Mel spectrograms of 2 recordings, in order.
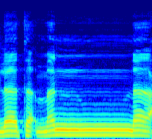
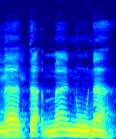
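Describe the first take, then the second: First: The two n sounds merge into one doubled n. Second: The two n sounds are separated by a vowel. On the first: "saya ada buat isyarat memuncungkan mulut" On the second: "asal kalimah ini adalah ada dua nun"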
